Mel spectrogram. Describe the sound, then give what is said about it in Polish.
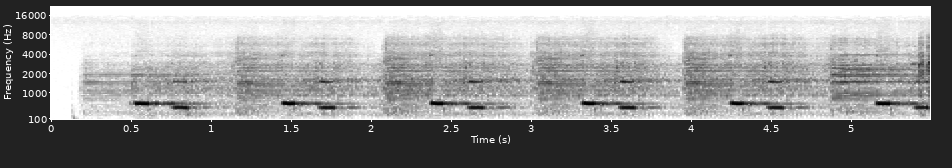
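Cuckoo clock call, not a real cuckoo bird: six paired high-then-low notes in a steady, regular rhythm, heard over continuous busy background sound. “No jest to kukułka zegarowa de facto, ale bo to nie jest głos prawdziwej kukułki samca, tylko jest to kukułka typowa zegarowa”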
